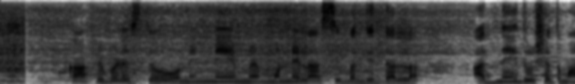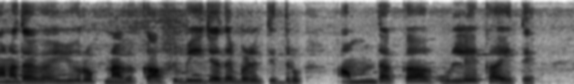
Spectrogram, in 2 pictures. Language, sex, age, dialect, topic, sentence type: Kannada, female, 18-24, Central, agriculture, statement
